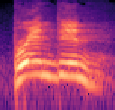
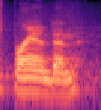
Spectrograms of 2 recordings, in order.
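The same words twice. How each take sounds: First: High, thick Long Island "Brendan"; imitated Long Island saleswoman; Long Island accent. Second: Said in the usual way. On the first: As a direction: call out the name like a Long Island woman. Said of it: "that's how she sounded". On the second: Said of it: "My name is Brandon".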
